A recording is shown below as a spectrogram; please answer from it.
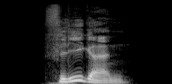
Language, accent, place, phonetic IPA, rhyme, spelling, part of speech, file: German, Germany, Berlin, [ˈfliːɡɐn], -iːɡɐn, Fliegern, noun, De-Fliegern.ogg
- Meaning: dative plural of Flieger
